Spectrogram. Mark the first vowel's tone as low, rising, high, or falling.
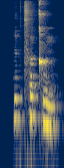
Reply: rising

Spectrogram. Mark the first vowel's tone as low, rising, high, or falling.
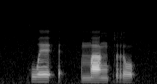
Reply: falling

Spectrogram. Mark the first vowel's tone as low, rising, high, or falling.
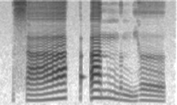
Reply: rising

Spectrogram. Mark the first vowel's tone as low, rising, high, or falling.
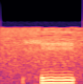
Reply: high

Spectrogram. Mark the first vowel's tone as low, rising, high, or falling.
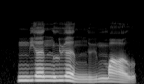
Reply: high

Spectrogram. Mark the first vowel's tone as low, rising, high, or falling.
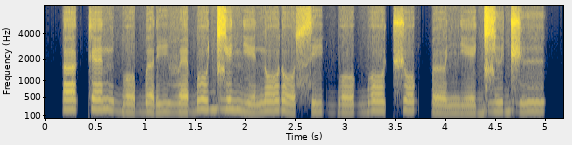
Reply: high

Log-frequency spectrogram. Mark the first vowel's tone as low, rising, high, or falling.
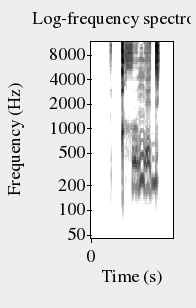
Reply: high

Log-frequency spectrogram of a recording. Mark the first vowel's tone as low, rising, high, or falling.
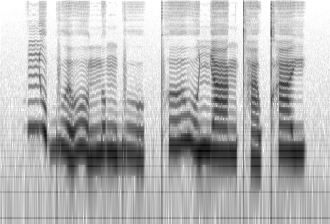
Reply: falling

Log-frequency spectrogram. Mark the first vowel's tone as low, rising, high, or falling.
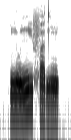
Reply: low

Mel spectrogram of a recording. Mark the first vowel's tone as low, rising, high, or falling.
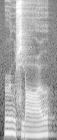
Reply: falling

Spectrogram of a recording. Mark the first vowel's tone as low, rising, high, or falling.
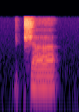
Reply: high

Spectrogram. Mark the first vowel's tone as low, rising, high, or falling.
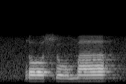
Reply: low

